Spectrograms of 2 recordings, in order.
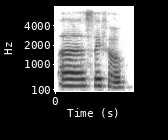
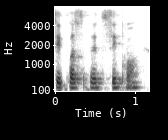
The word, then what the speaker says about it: Sipo: Does that answer your question, Sifo? Sorry, I don't know if I'm pronouncing your name right. I'm sorry. That's okay. It's Sipo.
